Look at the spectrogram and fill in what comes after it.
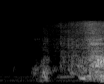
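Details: Mechanical ventilator that a podcaster says is his own, audible during his recording: a quiet pause gives way to a rising airy whoosh of inflow as a breath is delivered, one breath cycle.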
